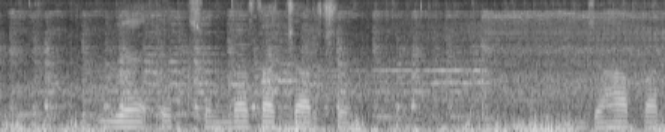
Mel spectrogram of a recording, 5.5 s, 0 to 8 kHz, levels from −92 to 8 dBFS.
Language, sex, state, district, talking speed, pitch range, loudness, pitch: Hindi, male, Madhya Pradesh, Katni, 85 wpm, 85-120 Hz, -18 LUFS, 100 Hz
